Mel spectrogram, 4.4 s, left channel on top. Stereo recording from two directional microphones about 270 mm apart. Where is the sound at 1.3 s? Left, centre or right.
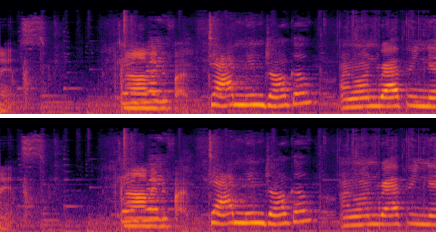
Left.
